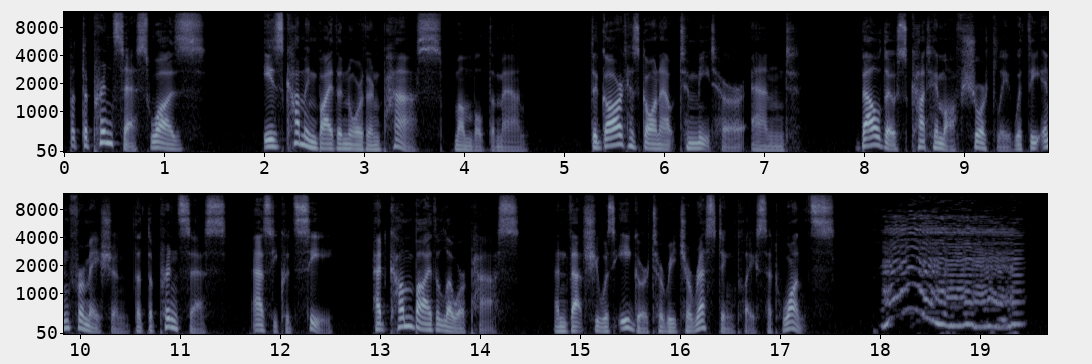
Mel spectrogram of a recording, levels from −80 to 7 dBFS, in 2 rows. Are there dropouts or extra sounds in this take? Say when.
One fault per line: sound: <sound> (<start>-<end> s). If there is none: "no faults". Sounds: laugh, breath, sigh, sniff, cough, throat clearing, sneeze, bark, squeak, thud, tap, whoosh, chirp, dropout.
sound: squeak (17.9-19.5 s)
